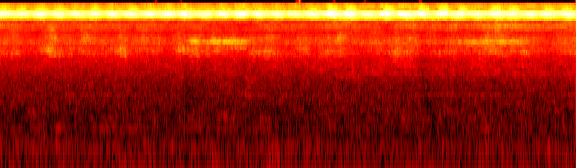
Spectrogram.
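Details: Unbroken high, thin cricket trilling at night, rapid and steady in loudness, with occasional softer lower chirps rising briefly in the background.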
